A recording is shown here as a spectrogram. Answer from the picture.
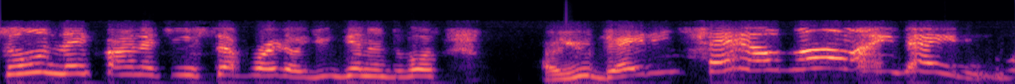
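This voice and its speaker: At a fairly quick pace, a woman speaks in a high pitch with an animated tone and very wide pitch swings. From US South. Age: 50s. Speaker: author. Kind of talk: interview.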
